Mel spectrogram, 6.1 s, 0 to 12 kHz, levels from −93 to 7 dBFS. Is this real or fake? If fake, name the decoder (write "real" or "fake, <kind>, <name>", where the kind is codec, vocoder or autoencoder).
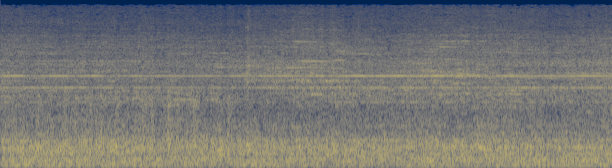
real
